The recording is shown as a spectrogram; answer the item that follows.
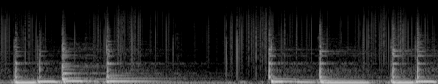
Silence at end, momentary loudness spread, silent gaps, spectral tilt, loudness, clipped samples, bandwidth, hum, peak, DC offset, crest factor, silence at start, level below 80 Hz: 0 s; 18 LU; none; -7 dB/octave; -24 LUFS; under 0.1%; 14 kHz; none; -8 dBFS; under 0.1%; 16 dB; 0 s; -32 dBFS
